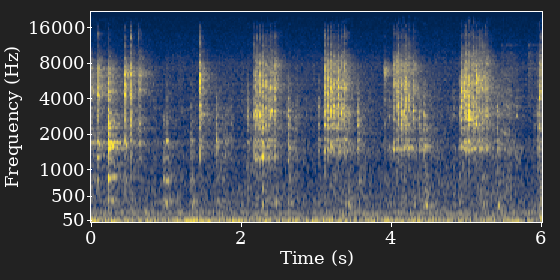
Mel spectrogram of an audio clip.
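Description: A torque wrench ratchets and clicks in short bursts while tightening the pressure plate bolts on a 1960 Ford F-250 drivetrain, crisp close metallic clicks separated by brief pauses in a quiet workshop.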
